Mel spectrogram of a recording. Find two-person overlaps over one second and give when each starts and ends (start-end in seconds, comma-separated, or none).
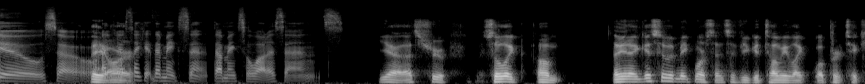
none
